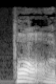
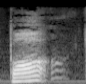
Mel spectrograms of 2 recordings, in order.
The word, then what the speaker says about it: ط: حرف طا تلفظش اینن مثل حرف تی دو نقطه هست، با این تفاوت که صداش درشت و پرحجمه.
